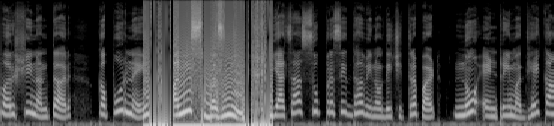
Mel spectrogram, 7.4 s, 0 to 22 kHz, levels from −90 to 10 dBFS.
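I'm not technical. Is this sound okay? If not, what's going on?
No, not quite. From about 1.9 to 3.6 seconds the speech turns harsh and buzzy, as if it's being pushed through a broken speaker. That's a fault called a stuck bit. The likely cause is that one of the tiny on/off digits making up the digital sound got jammed in one position, so many moments of the waveform get knocked off by a fairly big fixed step. It also fills the quiet gaps in that stretch with a gritty hiss.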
